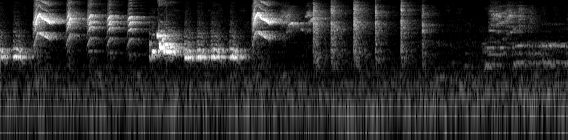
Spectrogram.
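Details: White-rumped shama singing energetically in a recording used to lure other birds: loud, varied bursts of bright whistles and chattering notes, some sweeping down, delivered in rapid runs with brief pauses, then a softer stretch at the end.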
